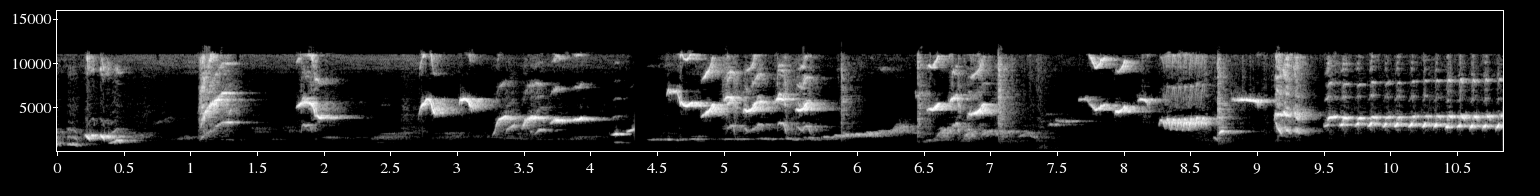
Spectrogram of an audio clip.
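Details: White-rumped shama singing hard and fast, a stimulating song: varied whistles, upward-sweeping slurs, clicks and high chips, finishing with a steady buzzy trill.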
